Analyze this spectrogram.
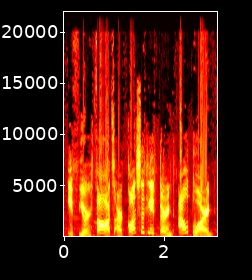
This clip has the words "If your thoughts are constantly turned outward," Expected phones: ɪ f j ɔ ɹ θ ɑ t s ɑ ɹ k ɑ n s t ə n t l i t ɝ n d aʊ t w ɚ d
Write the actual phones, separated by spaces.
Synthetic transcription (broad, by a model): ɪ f j ɔ ɹ θ ɑ t s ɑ ɹ k ɑ n s t ə n t l i t ɝ n d aʊ t w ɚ d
